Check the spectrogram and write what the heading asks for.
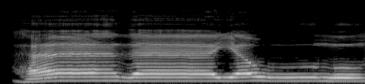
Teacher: ہا کے بعد ذال ہے جس کو ہم نرم کر کے باریک کر کے پڑھیں گے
